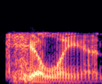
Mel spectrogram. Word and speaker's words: Cillian: But it's pronounced Killian. Killian. Killian Murphy. Murphy. Yeah. But it looks like Cillian.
